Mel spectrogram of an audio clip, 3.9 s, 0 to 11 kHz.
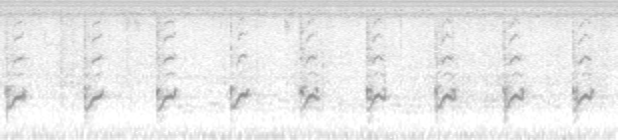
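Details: White-breasted waterhen lure recording (pikat 4 sisi, meant to make waterhens panic): short, rising, nasal notes repeated steadily about twice per second against a quiet, low background hum.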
